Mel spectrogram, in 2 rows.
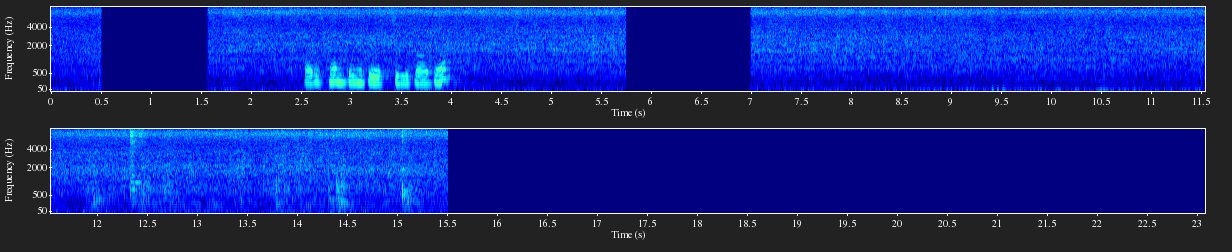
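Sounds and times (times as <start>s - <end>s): vegetables sizzling in hot oil: 0.0s - 0.5s, 1.6s - 5.8s, 7.0s - 15.6s
spatula scraping pan: 11.3s - 15.5s
metal spatula clinking on pan: 11.9s - 13.0s, 13.8s - 15.4s.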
